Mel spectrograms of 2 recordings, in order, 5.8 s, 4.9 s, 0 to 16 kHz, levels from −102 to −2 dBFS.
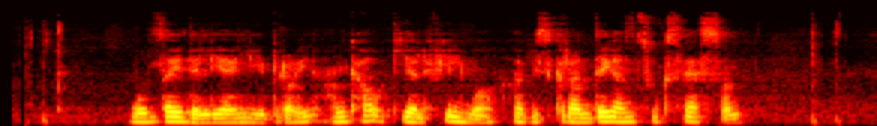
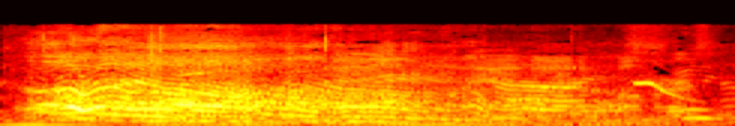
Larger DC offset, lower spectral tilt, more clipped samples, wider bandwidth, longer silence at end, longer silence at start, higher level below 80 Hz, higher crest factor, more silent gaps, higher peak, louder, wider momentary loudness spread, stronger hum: neither; first, -7 dB/octave vs -5 dB/octave; neither; first, 10.5 kHz vs 8 kHz; first, 0.4 s vs 0 s; first, 0.85 s vs 0 s; second, -76 dBFS vs -42 dBFS; about the same, 18 dB vs 18 dB; neither; second, -14 dBFS vs -2 dBFS; second, -31 LUFS vs -21 LUFS; second, 9 LU vs 15 LU; neither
